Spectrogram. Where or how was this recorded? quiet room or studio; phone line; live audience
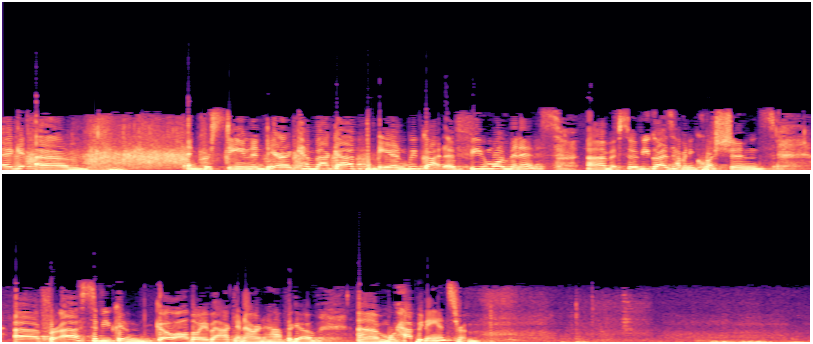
live audience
